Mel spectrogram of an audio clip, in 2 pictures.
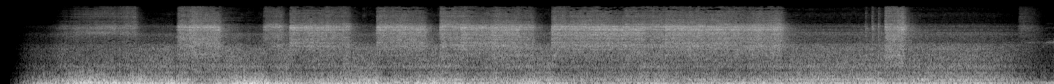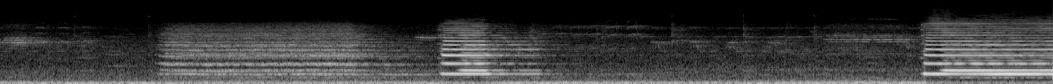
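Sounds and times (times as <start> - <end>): loud air hissing: 0.5 - 8.0, 8.7 - 10.5.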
